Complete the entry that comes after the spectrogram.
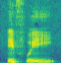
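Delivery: usual speaking voice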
